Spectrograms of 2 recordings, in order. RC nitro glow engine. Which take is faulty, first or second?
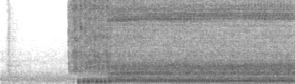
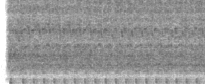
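second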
